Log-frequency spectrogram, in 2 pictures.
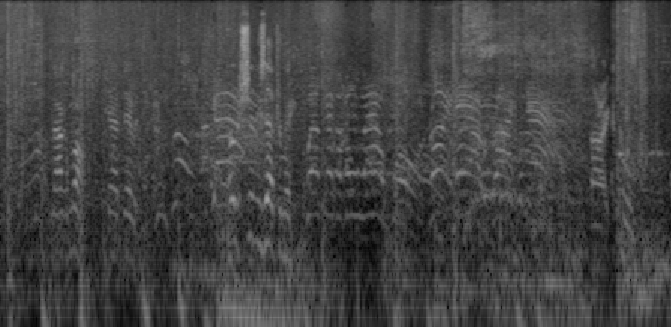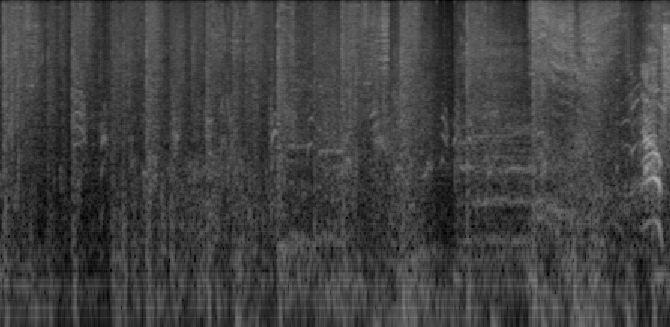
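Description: Blades hack into a large creature with heavy, wet thuds.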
